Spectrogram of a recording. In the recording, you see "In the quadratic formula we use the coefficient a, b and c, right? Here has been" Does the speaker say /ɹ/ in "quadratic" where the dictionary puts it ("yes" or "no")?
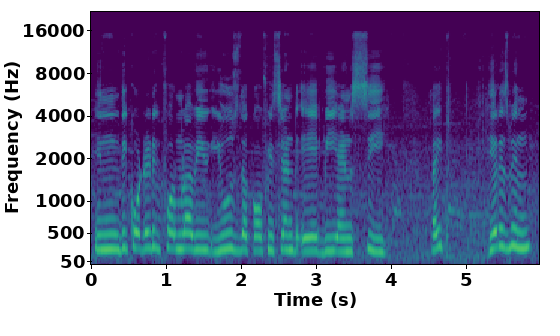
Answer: no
